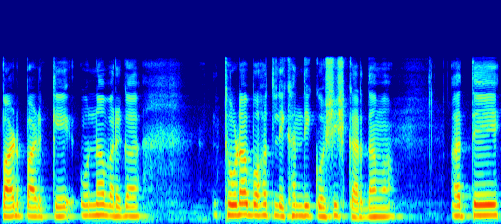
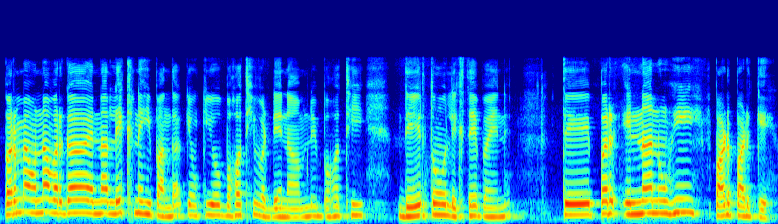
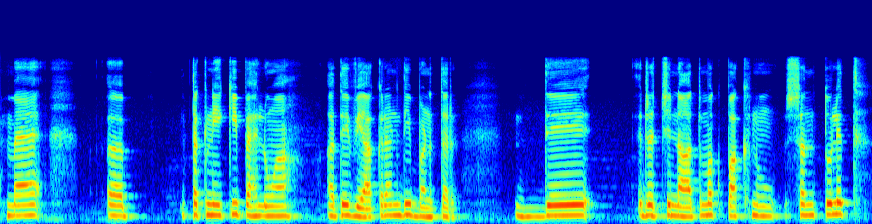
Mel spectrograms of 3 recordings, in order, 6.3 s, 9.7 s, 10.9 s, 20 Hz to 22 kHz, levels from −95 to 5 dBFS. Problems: background sounds at intervals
